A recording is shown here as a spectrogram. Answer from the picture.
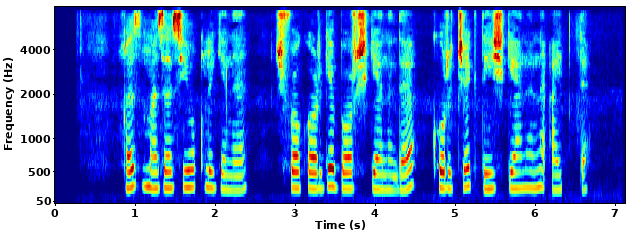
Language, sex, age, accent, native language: Uzbek, female, under 19, Qashqadaryo, Uzbek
